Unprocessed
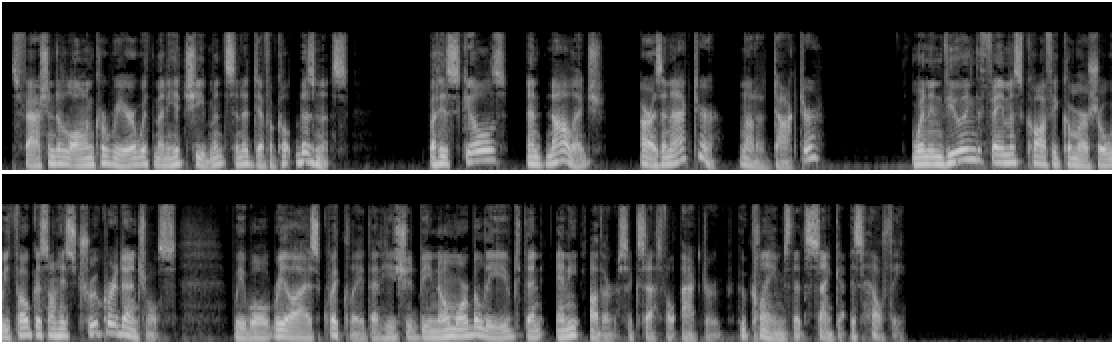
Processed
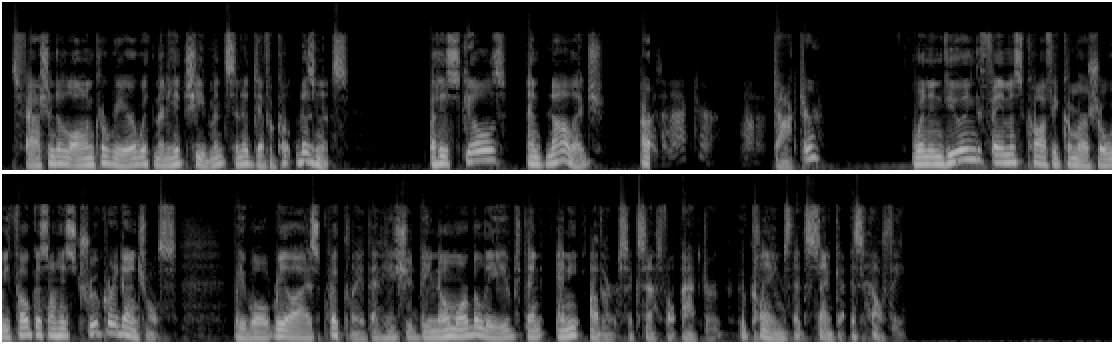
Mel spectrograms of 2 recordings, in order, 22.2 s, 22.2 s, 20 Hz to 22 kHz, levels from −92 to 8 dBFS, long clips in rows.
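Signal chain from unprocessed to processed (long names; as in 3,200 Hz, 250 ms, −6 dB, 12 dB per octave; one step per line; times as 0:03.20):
0:06.48–0:07.70: four-pole ladder band-pass 1,100 Hz, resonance 40%
flanger swept by the level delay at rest 10.3 ms, full sweep at −17.5 dBFS
level −9 dB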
